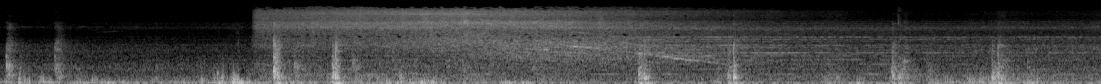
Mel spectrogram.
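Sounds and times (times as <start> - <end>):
train whine: 1.6 - 11.0
air hissing: 2.5 - 11.0
wheels clunking over rail joint: 5.2 - 11.0.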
